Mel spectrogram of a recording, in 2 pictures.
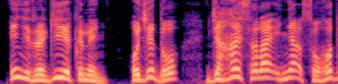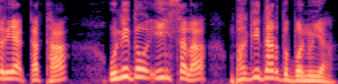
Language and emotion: Santali, angry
